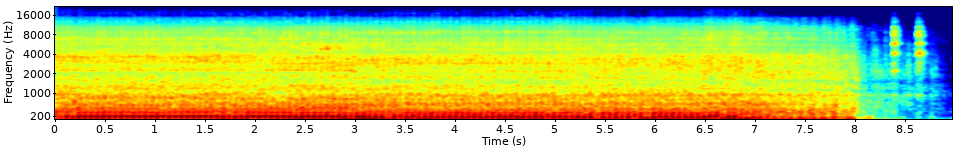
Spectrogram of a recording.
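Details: Small single-cylinder engine salvaged from a junk go-kart, running after carburetor cleaning and a point-gap adjustment: a fast, even thump at steady speed, then a clean cut-off. The engine runs healthy and strong.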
